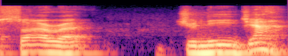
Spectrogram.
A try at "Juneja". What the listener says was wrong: You have to pronounce the J.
